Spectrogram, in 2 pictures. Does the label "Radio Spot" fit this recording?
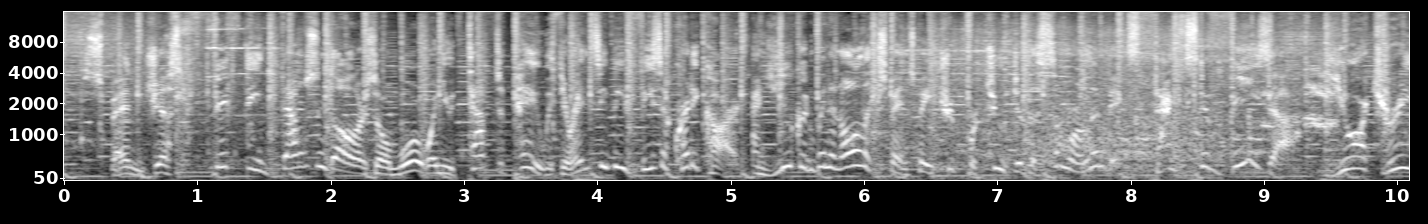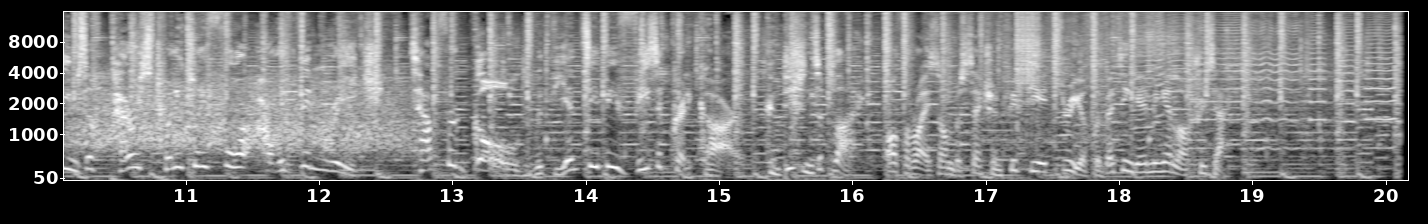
Yes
